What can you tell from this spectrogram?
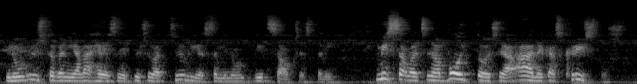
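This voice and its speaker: A man's voice: on the high side, warm tone, close to an everyday voice, poor audio. A man voicing a broken, suffering man crying out in anguished pleading in a devotional story.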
